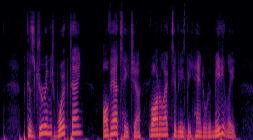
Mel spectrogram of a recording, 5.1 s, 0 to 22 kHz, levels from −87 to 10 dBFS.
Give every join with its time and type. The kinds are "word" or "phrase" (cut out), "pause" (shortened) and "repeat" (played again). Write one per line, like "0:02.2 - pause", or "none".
0:01.0 - word
0:03.0 - word
0:03.7 - word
